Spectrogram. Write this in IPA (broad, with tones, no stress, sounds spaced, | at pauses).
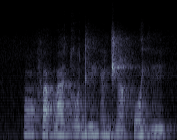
ɔ̃˧ f a˧ b a˧ d ɔ˧ d e˧ j ɛ̃˧ d͡ʒ ã˨ f ɔ˨˦ j e˧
